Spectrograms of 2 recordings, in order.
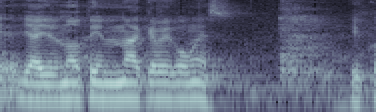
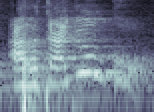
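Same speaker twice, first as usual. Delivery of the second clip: high, loud battle cry; gleeful shout; 11 semitones higher, 6 dB louder, much slower than usual. Retold or imitated. Boy yells to Pepe to toss the bully into thorns, loud cry. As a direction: yell the order to throw him in. Shouted order to throw him.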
